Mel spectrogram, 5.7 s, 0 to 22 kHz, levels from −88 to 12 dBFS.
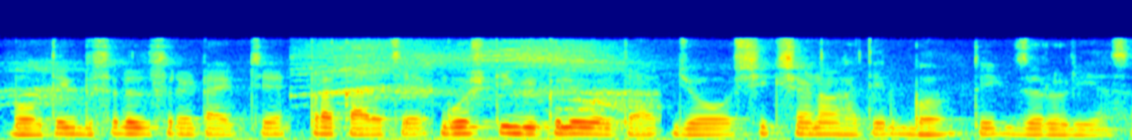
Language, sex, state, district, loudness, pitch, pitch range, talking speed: Konkani, male, Goa, North and South Goa, -17 LUFS, 130 Hz, 125-140 Hz, 150 wpm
